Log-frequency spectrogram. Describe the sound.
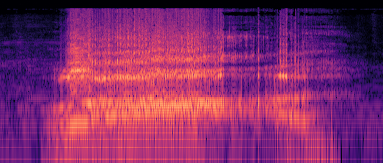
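A voice imitates the roar of the oldest dinosaur king: one long, loud, rasping growl with a gravelly low rumble, swelling, holding for about two seconds, then a shorter second roar before fading.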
